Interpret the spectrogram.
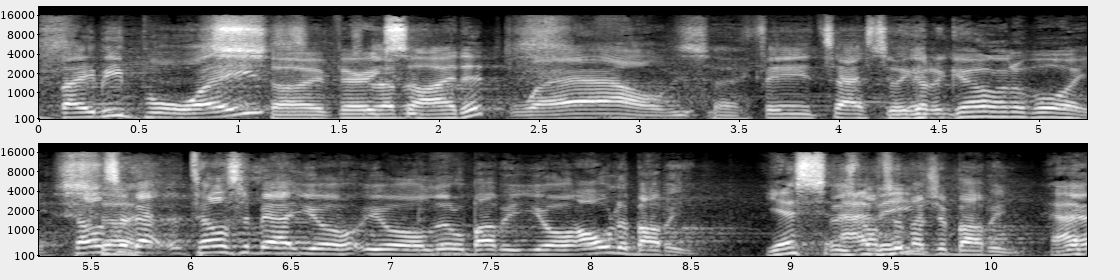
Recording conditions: large echoing room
